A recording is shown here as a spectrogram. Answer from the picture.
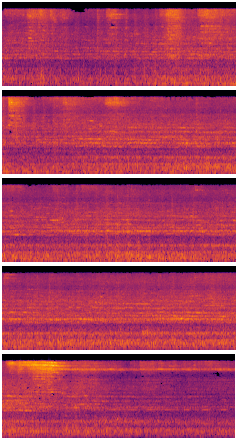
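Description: Freight cars (tank cars and covered hoppers) rolling past: wheels rumbling and clacking over the rail, with a steady high-pitched wheel squeal. The squeal and rumble ease near the end as the last car goes by.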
